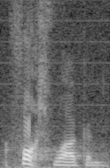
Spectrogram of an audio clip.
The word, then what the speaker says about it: Volkswagen: German V, okay, pronounced like F. W pronounced like V. Okay, so like Volkswagen is Volkswagen.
